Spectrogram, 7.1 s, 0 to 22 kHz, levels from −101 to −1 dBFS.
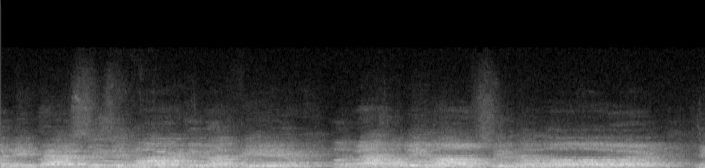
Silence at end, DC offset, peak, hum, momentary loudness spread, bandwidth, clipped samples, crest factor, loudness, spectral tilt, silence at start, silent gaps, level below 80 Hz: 0 s; under 0.1%; -8 dBFS; none; 7 LU; 10 kHz; under 0.1%; 16 dB; -23 LUFS; -6.5 dB/octave; 0 s; none; -52 dBFS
